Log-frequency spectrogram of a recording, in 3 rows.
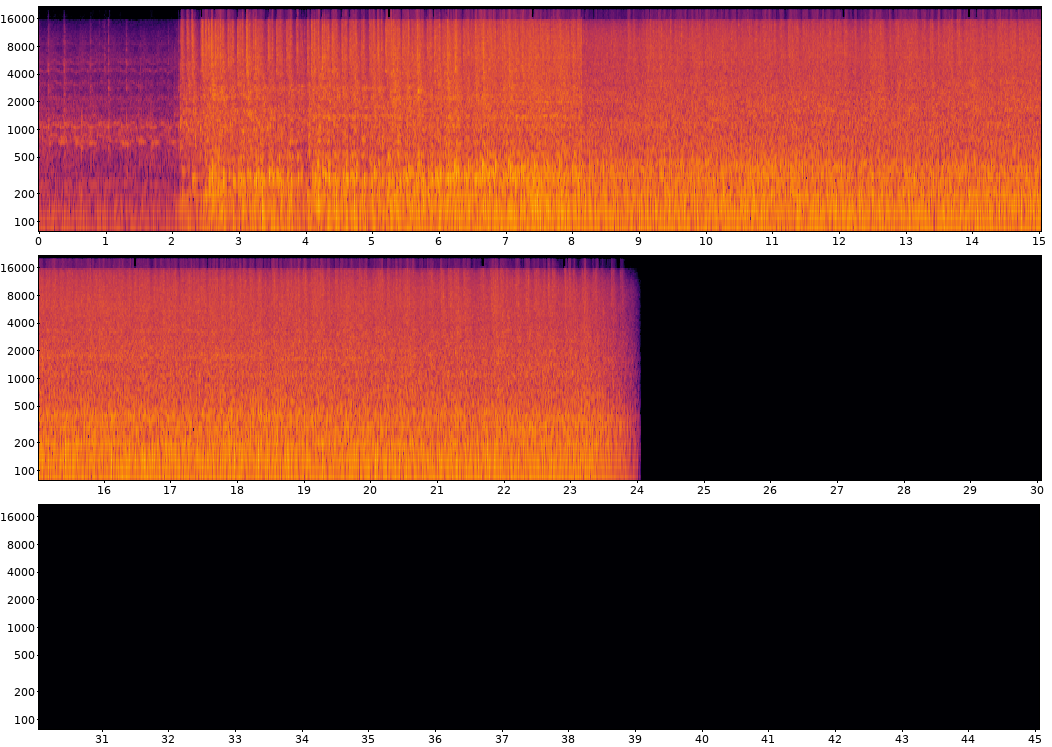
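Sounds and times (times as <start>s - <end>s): aircraft engine: 0.0s - 24.1s.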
